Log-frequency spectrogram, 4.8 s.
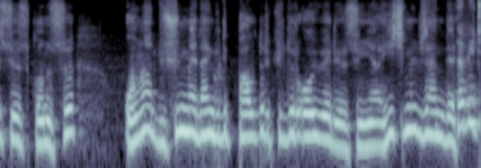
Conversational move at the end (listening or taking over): taking over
